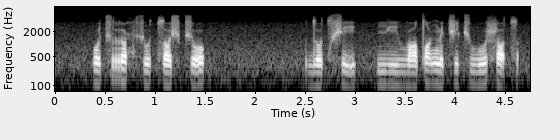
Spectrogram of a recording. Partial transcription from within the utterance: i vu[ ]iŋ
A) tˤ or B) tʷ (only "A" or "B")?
A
